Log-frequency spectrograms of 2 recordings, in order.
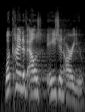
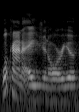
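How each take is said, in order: First: Title read. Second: Questioner's voice. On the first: Shown as a demonstration. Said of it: "By Alex Day". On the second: Retold or imitated. Imitating the man who asks him, low and deliberate. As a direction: mimic the blunt questioner. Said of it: "And so he said to me".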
